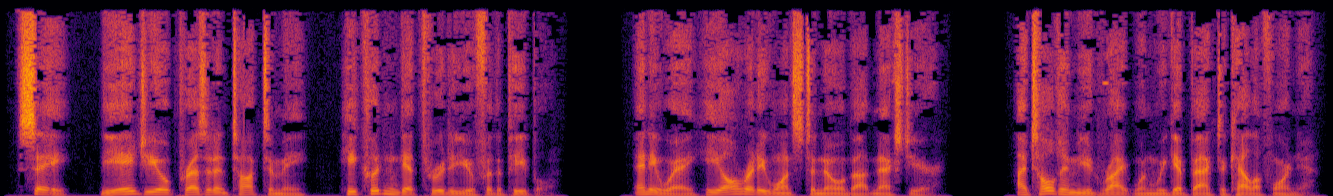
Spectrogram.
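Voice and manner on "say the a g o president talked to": ordinary delivery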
